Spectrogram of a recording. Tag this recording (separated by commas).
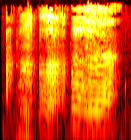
Fart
